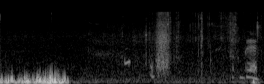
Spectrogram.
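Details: Miniature Pinscher and Jack Russell Terrier mix puppies Nick and Gyp, four weeks old, on their first day outdoors at their new home, January 15, 2011: a low, rumbling, pulsing growl for under a second, then quiet rustling and a brief faint squeak.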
